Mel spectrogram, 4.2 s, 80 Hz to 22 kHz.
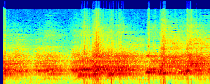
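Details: Dogs barking, recorded 16 November 2015: loud, overlapping harsh barks in rapid bursts, several at once, with a dense crowd-like din of voices and yelps filling the background.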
